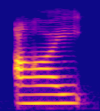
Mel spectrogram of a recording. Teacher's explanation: the tongue position is actually higher than we pronounce the simple final ah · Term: compound finals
